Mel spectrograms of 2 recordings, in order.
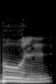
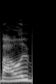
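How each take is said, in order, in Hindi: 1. स्वर "go" में oh की तरह सुनाई देता है। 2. स्वर "cow" में ow की तरह सुनाई देता है। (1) "तो क्या बोलेंगे" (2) "बाउल बोलते चले आ रहे हैं ना"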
